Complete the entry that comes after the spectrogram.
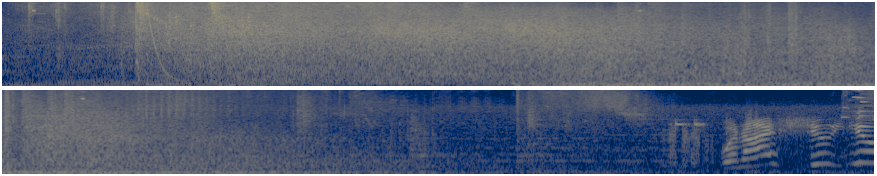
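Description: Mech weapons fire and explosions from the BattleTech video game form a dense, loud roar of blasts and rumbling impacts lasting several seconds before easing, with speech breaking in near the end.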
